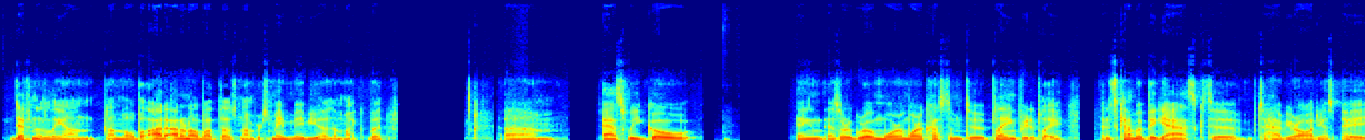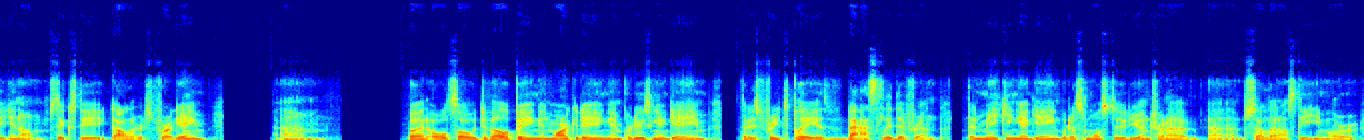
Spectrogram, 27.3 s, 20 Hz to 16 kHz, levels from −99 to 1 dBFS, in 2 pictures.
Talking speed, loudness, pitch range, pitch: 200 wpm, -22 LUFS, 75-95 Hz, 85 Hz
